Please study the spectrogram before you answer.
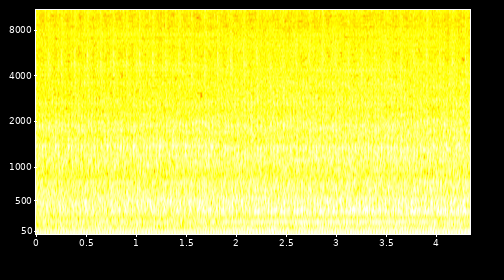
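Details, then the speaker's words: VW Crafter diesel campervan idling hot after cambelt, water pump and cooling system refit, coolant bled: loud, even clatter at steady idle, no misses, surges or gurgling; healthy and settled. "oh it's red hot now we'll get no gurgle and noises when we turn it on i think that's it bled up"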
